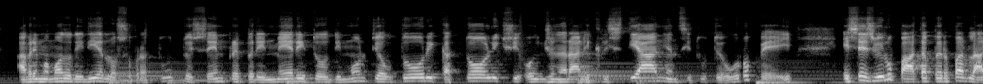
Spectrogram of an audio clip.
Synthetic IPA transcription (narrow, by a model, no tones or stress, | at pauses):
a̰vɾɛmːomɔːd̪od̪id̪irlosopɾa̰t̪ːut̪ːoesːɛmpɾepeɾilmɛːɾit̪od̪imolt̪iawt̪oːɾikat̪ːɔːlit͡ʃiʔoind͡ʒeneɾaːlekɾist̪jaːniant̪sit̪ut̪ːoɛwɾopɛ̰ːiesːiɛzvilupːaːt̪aperparlaː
